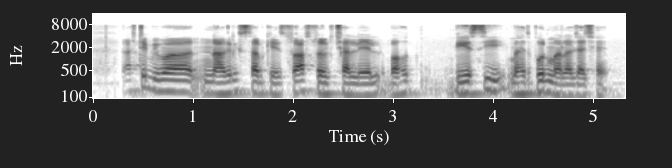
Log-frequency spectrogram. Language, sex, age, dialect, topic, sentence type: Magahi, male, 18-24, Western, banking, statement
